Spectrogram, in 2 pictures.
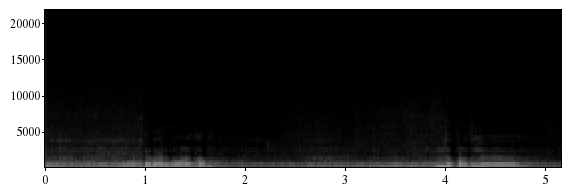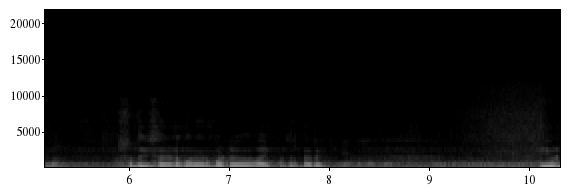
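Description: A man speaks with animation through a microphone over loudspeakers.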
